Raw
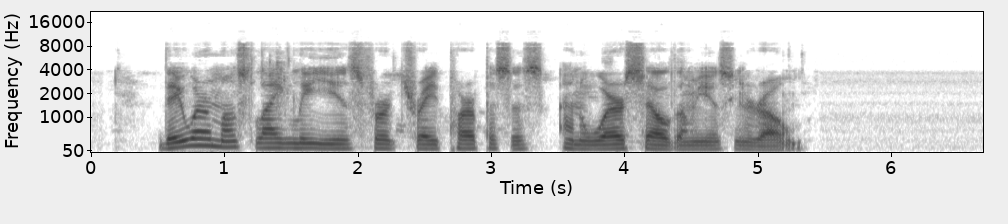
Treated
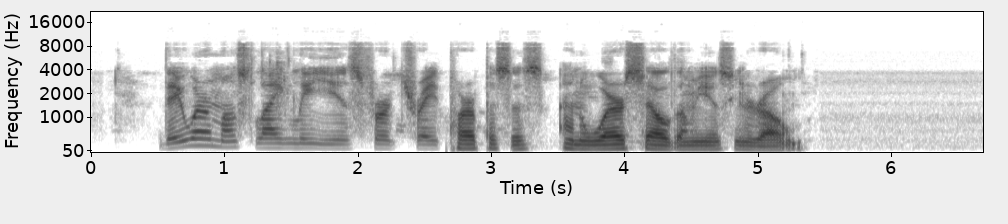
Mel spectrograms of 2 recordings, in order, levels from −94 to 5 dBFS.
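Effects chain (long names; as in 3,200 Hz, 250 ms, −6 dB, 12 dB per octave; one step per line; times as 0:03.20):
high-pass filter 770 Hz 12 dB per octave, from 0:02.66 140 Hz
level +4.5 dB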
